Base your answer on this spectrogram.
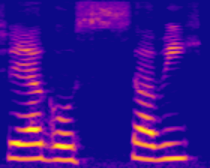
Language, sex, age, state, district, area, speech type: Goan Konkani, female, 18-30, Goa, Murmgao, urban, spontaneous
